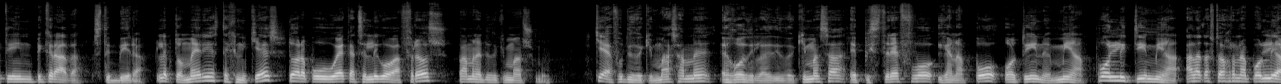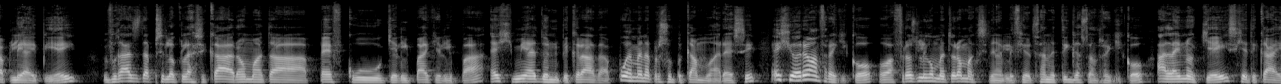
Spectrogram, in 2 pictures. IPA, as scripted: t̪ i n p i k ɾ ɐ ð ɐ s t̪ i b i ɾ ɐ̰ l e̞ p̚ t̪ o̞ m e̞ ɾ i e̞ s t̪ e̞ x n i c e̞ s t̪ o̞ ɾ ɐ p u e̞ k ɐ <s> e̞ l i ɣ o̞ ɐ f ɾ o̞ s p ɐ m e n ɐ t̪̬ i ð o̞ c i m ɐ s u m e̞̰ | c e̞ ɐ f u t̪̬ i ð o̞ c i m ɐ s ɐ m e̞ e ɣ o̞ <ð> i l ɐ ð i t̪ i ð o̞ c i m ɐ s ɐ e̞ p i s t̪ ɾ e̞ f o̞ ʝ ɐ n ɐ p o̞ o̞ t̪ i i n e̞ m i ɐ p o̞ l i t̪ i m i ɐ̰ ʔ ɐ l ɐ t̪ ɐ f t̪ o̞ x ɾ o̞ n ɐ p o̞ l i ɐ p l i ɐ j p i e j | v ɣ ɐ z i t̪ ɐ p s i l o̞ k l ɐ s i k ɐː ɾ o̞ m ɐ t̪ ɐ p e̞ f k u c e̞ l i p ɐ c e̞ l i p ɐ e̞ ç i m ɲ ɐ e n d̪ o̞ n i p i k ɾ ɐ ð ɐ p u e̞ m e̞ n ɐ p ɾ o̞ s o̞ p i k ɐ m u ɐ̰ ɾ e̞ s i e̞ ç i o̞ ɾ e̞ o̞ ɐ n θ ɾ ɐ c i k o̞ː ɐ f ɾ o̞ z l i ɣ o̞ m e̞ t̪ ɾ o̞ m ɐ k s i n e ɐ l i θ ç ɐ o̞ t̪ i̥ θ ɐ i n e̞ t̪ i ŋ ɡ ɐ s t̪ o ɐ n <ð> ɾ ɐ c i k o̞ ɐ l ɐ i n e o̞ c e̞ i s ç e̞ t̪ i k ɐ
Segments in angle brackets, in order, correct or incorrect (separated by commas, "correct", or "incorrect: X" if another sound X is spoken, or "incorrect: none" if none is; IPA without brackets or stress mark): incorrect: t͡s, correct, incorrect: θ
